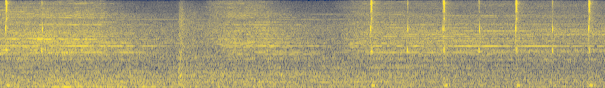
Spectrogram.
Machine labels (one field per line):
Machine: valve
